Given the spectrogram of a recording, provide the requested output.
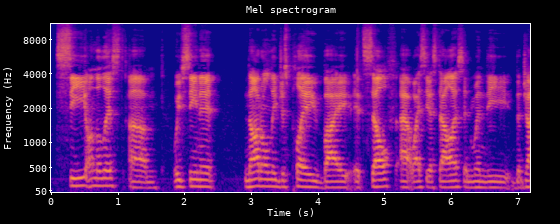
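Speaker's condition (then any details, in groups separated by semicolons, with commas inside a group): No condition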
